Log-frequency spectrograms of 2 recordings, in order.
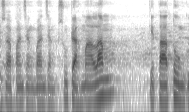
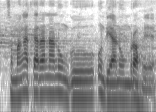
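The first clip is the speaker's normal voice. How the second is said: louder playful call out; teasing crowd; 4 semitones higher, 7 dB louder than usual. Real, not acted. Mayor teasing crowd waiting for raffle, loud playful call. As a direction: rib the crowd about the prize.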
